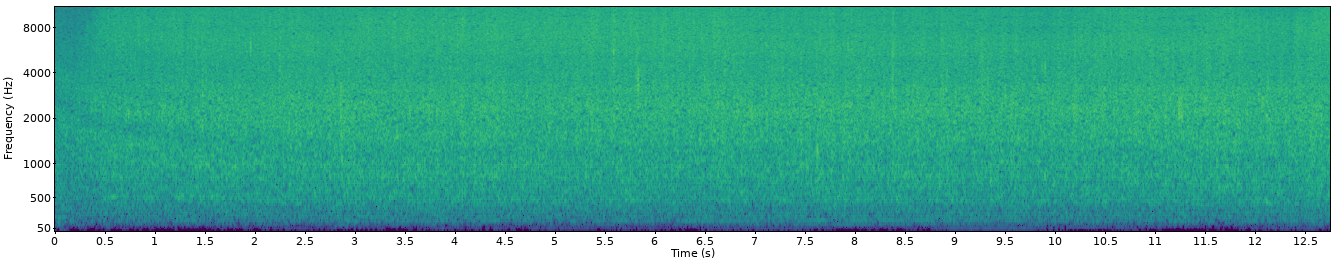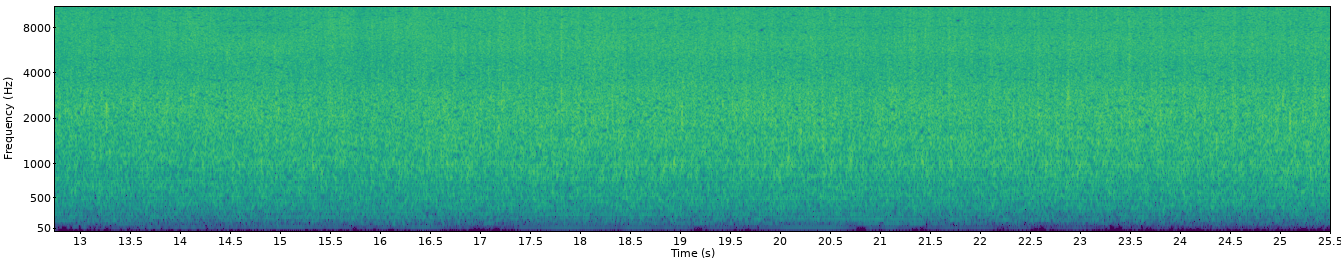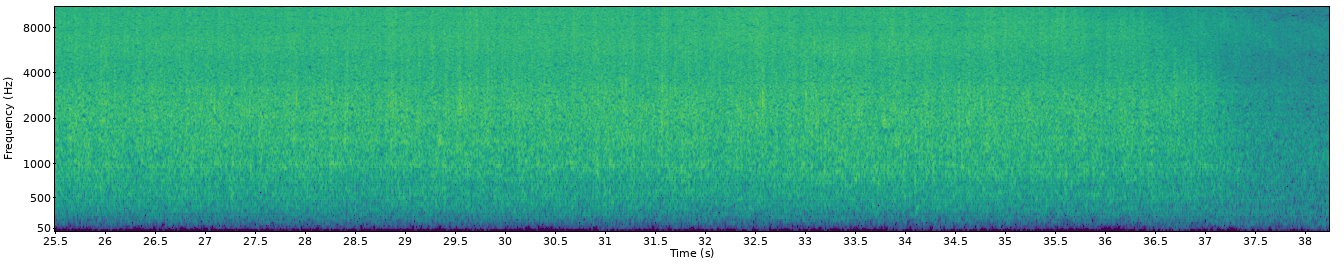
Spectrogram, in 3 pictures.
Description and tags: FX - fuente, ornamentacion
